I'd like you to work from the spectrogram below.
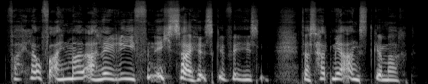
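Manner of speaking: very high, loud, squeaky voice; pleading frightened servant. Acted. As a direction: beg your master to believe you. (flehender Diener mit hoher Stimme)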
